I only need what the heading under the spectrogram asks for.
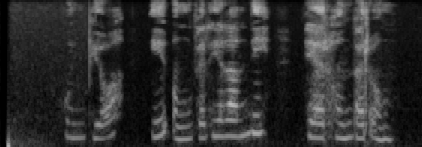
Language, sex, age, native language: Icelandic, female, 30-39, Icelandic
